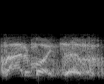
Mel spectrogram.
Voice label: near waypoint, mood low, speech hun; War Thunder

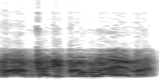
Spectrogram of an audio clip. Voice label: aircraft damaged, speech cze, mood low

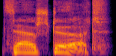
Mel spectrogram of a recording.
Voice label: Speech Pilots Bomber Destroy, DE; World Of Warships

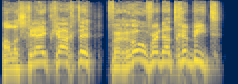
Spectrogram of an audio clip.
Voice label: NL Speech Quick Commands Enemy Point; World Of Warships

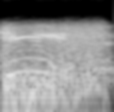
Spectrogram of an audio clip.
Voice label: voice message charged, crew tanks hungarian

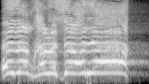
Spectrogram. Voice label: order cover boxes, battle chatter, english

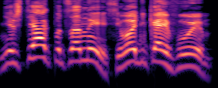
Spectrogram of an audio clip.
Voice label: mutter; Escape from Tarkov

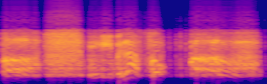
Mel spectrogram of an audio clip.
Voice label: damaged pilot mood low; speech; War Thunder

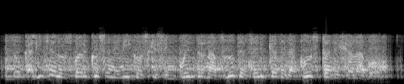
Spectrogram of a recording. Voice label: attack, dialogs spanish; War Thunder

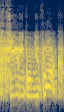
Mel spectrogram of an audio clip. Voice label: damaged aa, speech cze, mood low; War Thunder

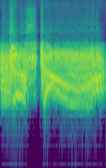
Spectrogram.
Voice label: aircraft destroyed mood low, speech pol

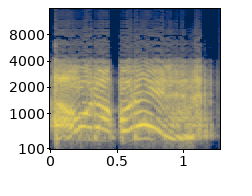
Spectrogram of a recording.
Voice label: attack position, mood low, speech; War Thunder

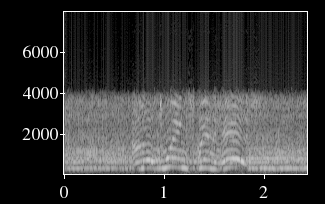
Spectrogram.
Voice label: eng left wing mood med, speech eng; War Thunder

